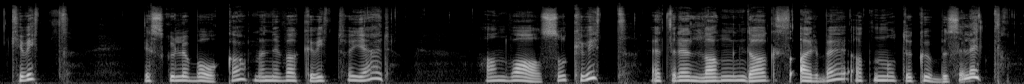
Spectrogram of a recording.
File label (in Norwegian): "kvitt", Numedalsmål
